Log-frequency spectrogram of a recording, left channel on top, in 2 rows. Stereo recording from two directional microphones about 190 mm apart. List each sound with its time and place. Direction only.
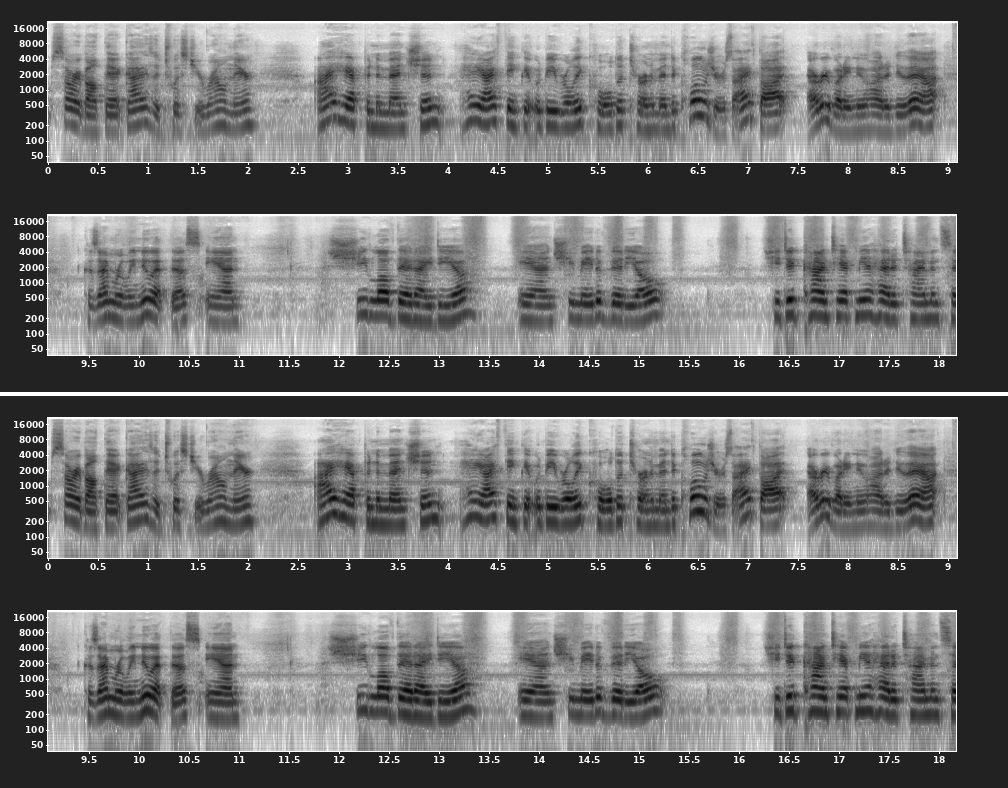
0.0 s speech: 50° right (ahead or behind)
11.9 s speech: 25° right (ahead or behind)
16.3 s speech: 25° right (ahead or behind)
